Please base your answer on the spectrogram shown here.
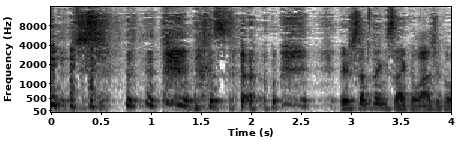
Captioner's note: laughs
